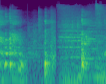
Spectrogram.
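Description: Two short, sharp adult coughs over faint background music and room noise.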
